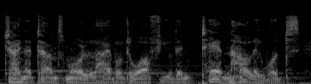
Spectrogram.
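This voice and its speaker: A man playing a sly old vampire, a faded film star turned informant in a video game, with a whispery rasp and a theatrical, sarcastic drawl. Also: very deep voice, fairly even intonation, moderate pace, a bit bright, faint music behind. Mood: sly, warning. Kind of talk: video game character acting.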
